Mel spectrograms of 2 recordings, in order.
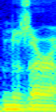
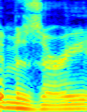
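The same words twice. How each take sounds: First: "Missouri" ending in uh, muh-ZUR-uh; rural Missouri. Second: "Missouri" ending in ee, muh-ZUR-ee; standard Missouri. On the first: Naming the rest of state, Missouri ending in uh. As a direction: finish "Missouri" on uh. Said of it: "Missouri is actually just Saint Louis". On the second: Splitting city from state, Missouri ending in ee. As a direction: finish "Missouri" on ee. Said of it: "I like to say Missouri is actually just Saint Louis". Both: Shown as a demonstration.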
